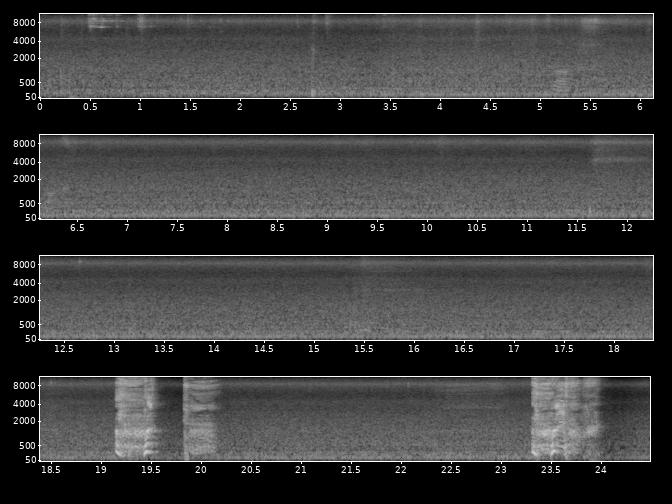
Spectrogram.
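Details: A person coughing: three short, harsh coughs, two close together then one more, after a long stretch of steady background hum.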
